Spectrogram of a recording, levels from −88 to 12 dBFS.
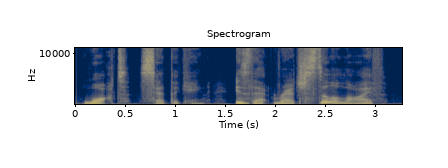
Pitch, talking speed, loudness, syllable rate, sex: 185 Hz, 165 wpm, -19 LUFS, 4.1 syllables/s, female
